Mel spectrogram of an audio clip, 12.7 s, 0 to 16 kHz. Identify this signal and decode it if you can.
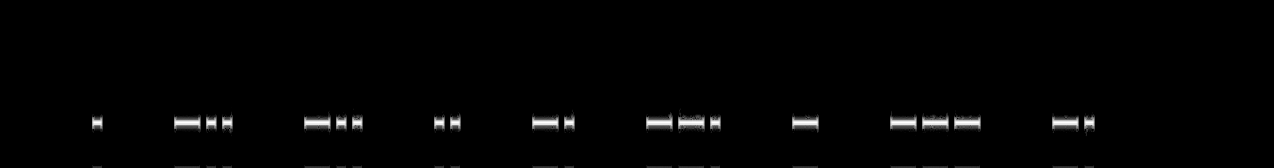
Morse code, heard as a keyed tone, about 15 wpm, spaced as for 8 wpm, 1000 Hz. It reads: EDDINGTON
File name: qotdfiles / 8wpm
